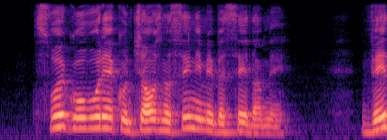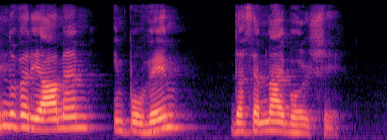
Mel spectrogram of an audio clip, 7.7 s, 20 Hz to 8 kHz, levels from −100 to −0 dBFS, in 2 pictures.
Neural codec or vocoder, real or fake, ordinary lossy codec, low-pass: none; real; none; 7.2 kHz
